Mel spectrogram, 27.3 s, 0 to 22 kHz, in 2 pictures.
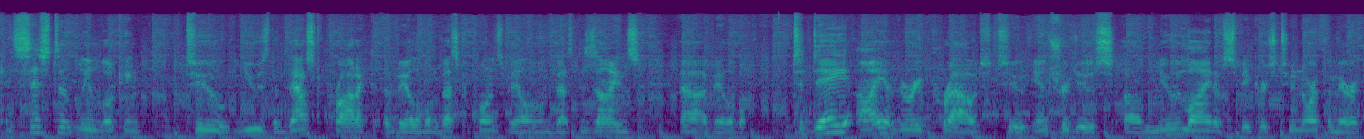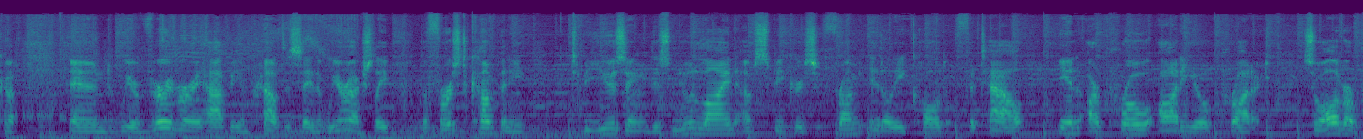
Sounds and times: Music: 0.0 - 27.2
Speech: 0.0 - 27.2.

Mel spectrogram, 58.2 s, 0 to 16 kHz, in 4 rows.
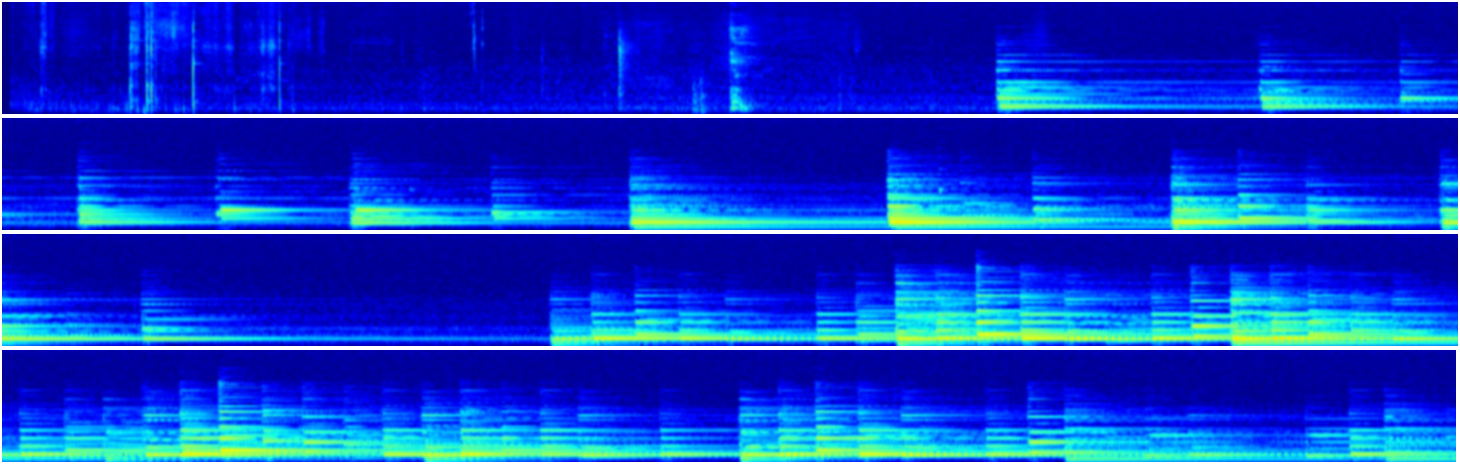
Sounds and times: Inside, small room: 0.1 - 58.2
Piano: 9.4 - 58.2.

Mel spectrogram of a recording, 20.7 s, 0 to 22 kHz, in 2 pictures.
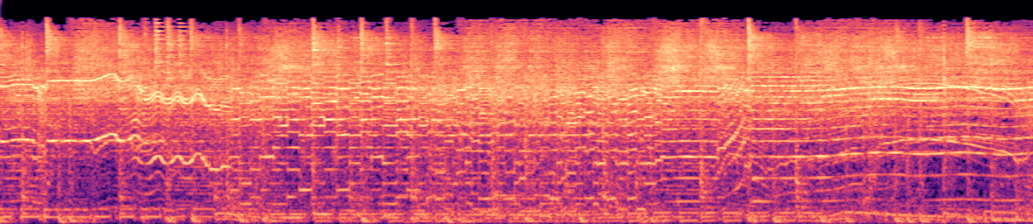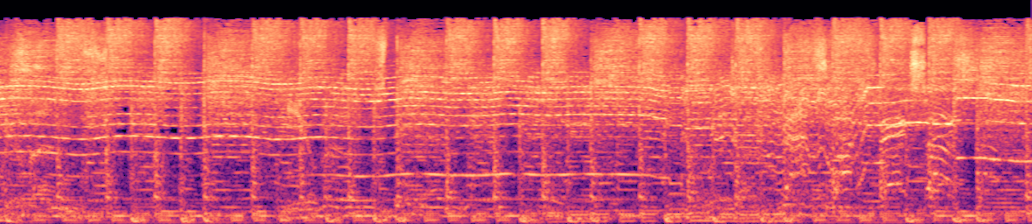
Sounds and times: Music: 0.0 - 20.6
Speech: 10.4 - 11.5, 13.2 - 15.4, 17.5 - 20.2.

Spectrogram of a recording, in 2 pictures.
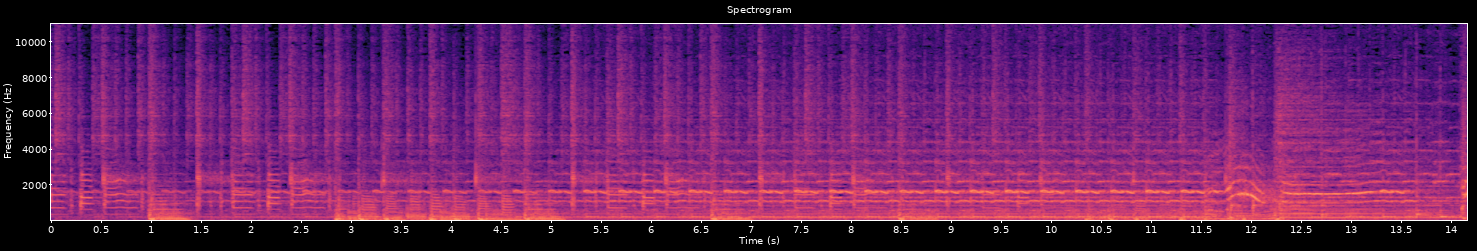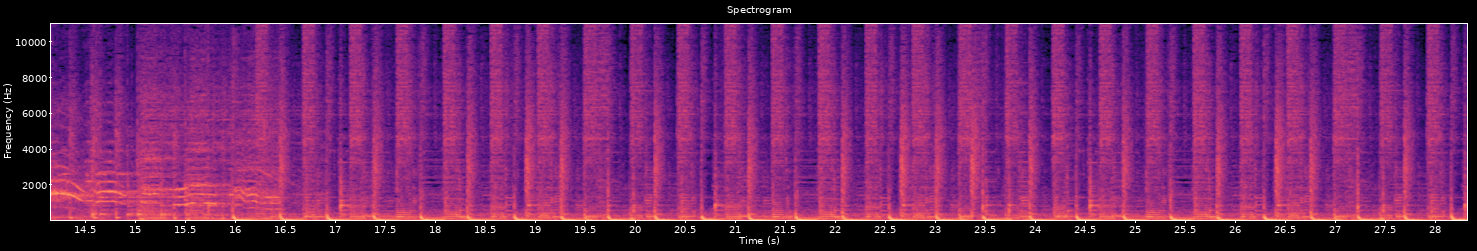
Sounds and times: Music: 0.0 - 28.3.

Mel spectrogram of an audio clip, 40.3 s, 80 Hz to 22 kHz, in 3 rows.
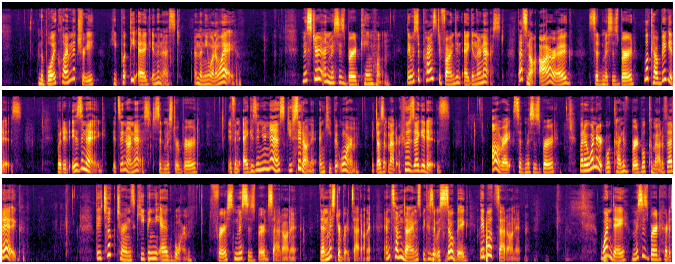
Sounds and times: Speech: 0.6 - 4.8, 6.0 - 13.8, 14.5 - 22.4, 23.2 - 27.3, 28.7 - 37.4, 38.8 - 40.2.

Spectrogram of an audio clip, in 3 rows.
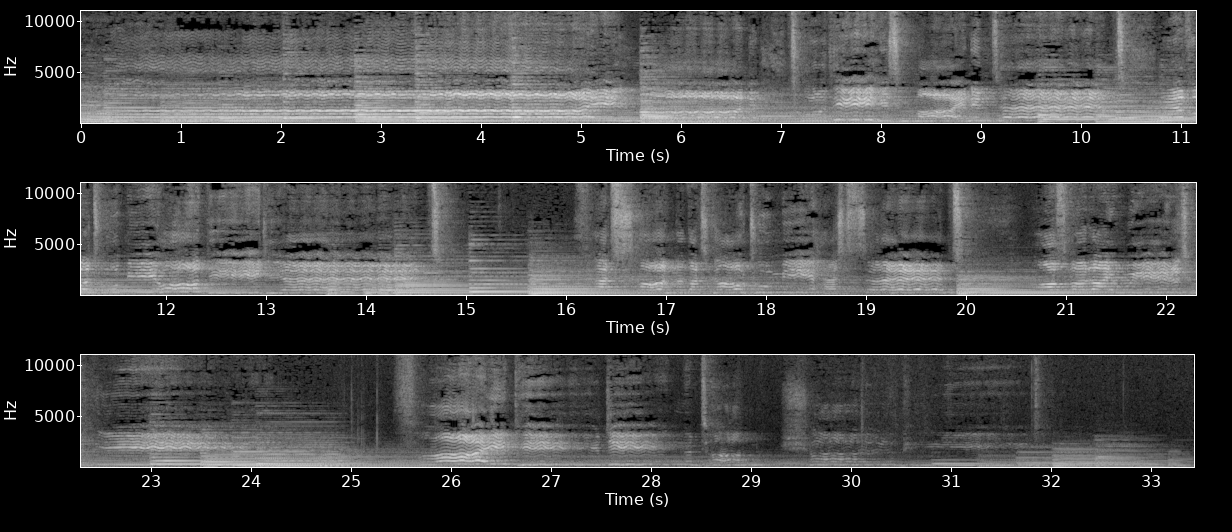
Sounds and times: Opera: 0.0 - 33.4.

